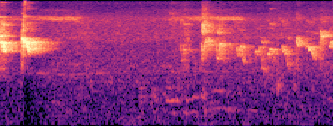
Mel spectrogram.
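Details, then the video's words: Sooty-headed bulbul with an isian of rengganis and cucak wilis: one loud clipped whistled note, a pause, then a quick stepping series of high warbled notes running down and back up. "burung kutilang isian rengganis / cucak wilis"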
